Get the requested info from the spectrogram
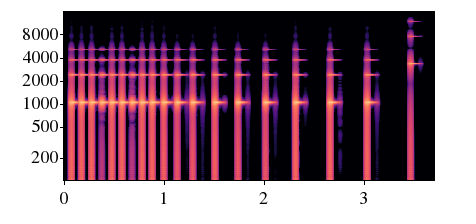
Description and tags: Countdown Beeps Remixed
Like a digital meter/counter slowing down, could be used for a game or points SFX etc
This sound is remixed from: youioo8
slowing, slow, down, points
